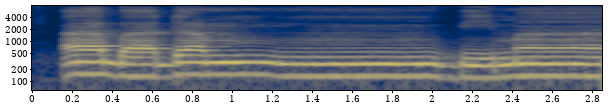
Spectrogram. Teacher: mesti ubah kepada bunyi mim Nun hilang aba Dam Bima dibaca dengung dua harkat aba Dam Bima sekarang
